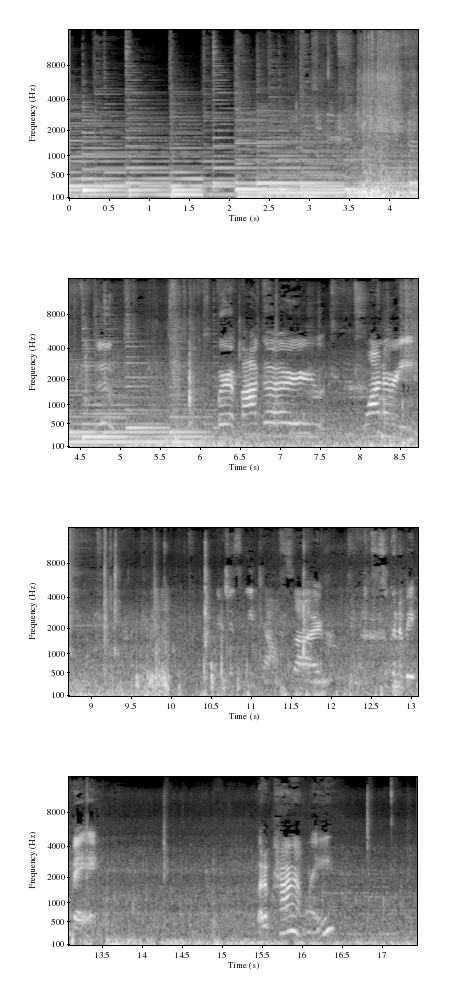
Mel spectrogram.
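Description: Car driving, heard from inside, with a low, uneven rumble of road and wind noise. Soft plucked-string music plays over the first few seconds and fades out about six seconds in.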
